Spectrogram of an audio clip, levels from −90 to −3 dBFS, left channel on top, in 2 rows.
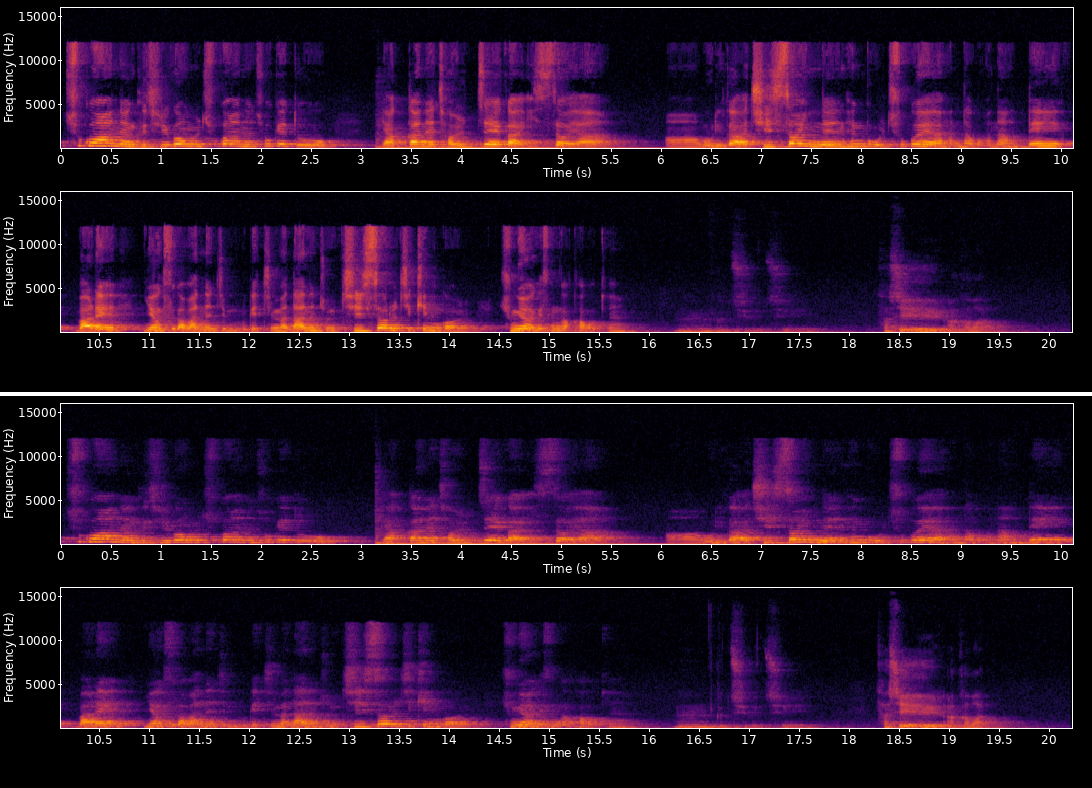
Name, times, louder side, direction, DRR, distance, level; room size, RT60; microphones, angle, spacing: voice 1, 0.1-2.7 3.2-5.5 6.1-14.3 14.5-15.8, left 5 dB, 65° left, 0.4 m, -27 dB
sound 1, 3.1-8.2, equal, 80° right, 1.6 m, -39 dB
voice 2, 16.3-17.6 18.3-19.4, right 2 dB, 60° right, 0.8 m, -35 dB
6.4 x 5.5 x 2.6 m
head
